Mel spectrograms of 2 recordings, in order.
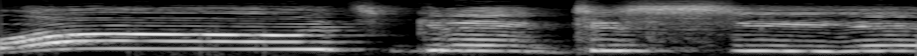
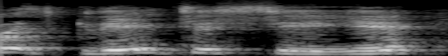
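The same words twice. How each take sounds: First: High, slow, gushing greeting; fake delight. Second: Plain-ish polite greeting; smiling politely; fake smile greeting. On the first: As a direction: squeal of fake joy. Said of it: "we go". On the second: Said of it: "put on your smile and go".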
